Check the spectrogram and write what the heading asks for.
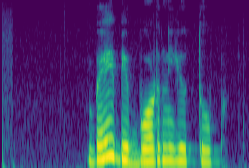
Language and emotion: Russian, neutral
